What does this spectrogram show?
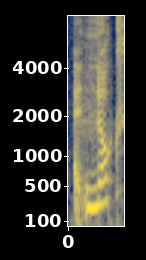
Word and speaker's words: Nuxe: And to be fair, Nux is always, and that's, by the way, listeners, because I know you'll ask me this, it's spelled Nuxe.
